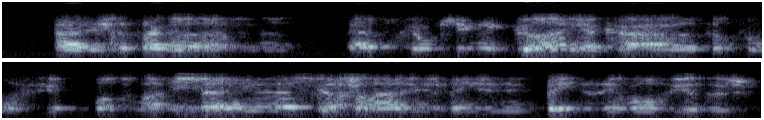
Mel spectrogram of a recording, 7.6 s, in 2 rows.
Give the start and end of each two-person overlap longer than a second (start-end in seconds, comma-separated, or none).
4.6-6.0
